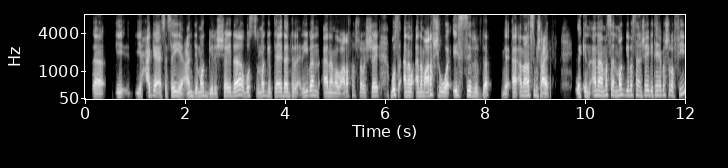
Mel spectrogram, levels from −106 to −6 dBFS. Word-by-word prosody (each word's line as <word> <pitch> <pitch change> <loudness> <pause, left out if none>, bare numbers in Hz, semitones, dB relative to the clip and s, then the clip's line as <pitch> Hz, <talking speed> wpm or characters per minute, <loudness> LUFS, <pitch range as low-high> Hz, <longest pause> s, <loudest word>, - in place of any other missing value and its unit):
ده 115 -2 +1 0.2
دي 130 0 -6
دي 120 +1 -5
حاجة 135 +2 +2
أساسية، 135 +4 -1
عندي 125 -1 -3
مج 135 -2 -3
للشاي 115 +6 0
ده، 155 +6 +6
بُص 150 -3 -1
المج 140 +2 -3
بتاعي 140 +1 0
ده 140 0 +4
تقريبًا، 150 +4 -3
أنا 125 0 +2
ما 120 -1 -1
باعرفش 140 +9 0
أشرب 150 -5 -7
الشاي 145 +4 -1 0.2
بُص 185 - +2
أنا 140 0 +3
أنا 135 0 +2
ما 130 - +2
أعرفش 170 0 +4
هو 140 0 +2
إيه - - -3
السر 155 -3 +5
في - - -23
ده، - - +3 0.5
أنا - - +2
نَفسي - - +1
مش - - -4
عارف. - - +4 0.5
لكن 125 +1 -2
أنا 155 +1 +3
مثلًا 175 -1 +1
مج 170 +2 -1
مثلًا 170 -1 -4
الشاي 170 +3 -2
بتاعي 165 +1 -4
باشرب 170 -1 -3
فيه، 210 +9 -7
140 Hz, 210 wpm, -23 LUFS, 130-160 Hz, 0.5 s, ده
